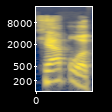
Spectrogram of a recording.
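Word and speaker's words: Kapala: charge of the storm capola could be finished k-a-p-a-l-a it looks like uh it would rhyme with Rapala r-a-p-a-l-a which is of course the company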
